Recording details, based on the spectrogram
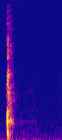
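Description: A single sharp, forceful cough burst, then quiet room noise. An ordinary cough.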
